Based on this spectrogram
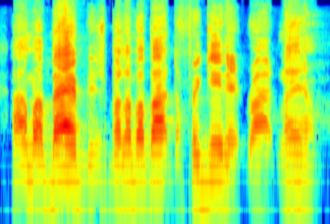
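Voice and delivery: usual speaking voice

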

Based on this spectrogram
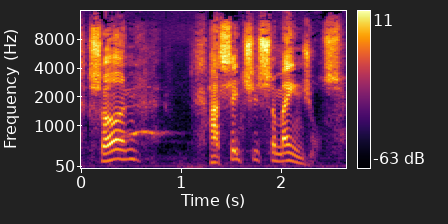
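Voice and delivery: low, soft, tender; tender voice of God. Acted. God tenderly tells Elijah he came himself. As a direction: speak gently like a loving father.

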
